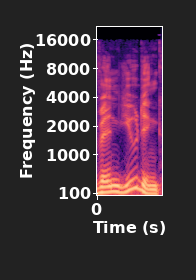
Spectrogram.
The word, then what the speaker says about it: Van Uden: Excited to have on the program here with us, and I swear I'm going to pronounce her name properly, Kristen Van Uden.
